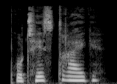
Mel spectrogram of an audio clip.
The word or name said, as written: proteststrejke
